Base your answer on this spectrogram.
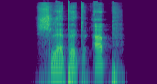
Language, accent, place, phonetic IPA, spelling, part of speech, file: German, Germany, Berlin, [ˌʃlɛpət ˈap], schleppet ab, verb, De-schleppet ab.ogg
- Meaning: second-person plural subjunctive I of abschleppen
